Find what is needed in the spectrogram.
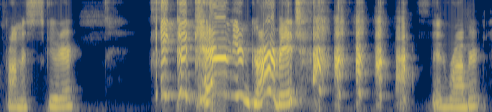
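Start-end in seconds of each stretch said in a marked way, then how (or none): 2.0-3.8 high, loud, teasing call; laughing taunt. A narrator's reading. Robert taunts Henry as friends leave, laughing taunt. 3.8-5.1 high, rapid cackle; taunting laugh. A narrator's reading. Robert leaving Henry with a jibe, taunting laugh.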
